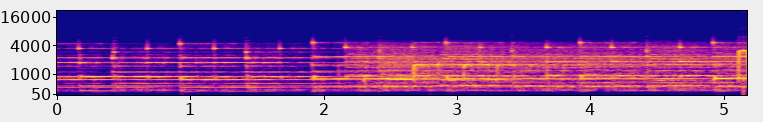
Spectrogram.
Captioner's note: gently chiming bells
